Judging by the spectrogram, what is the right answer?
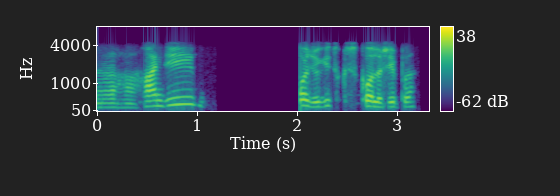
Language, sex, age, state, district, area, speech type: Punjabi, male, 18-30, Punjab, Gurdaspur, rural, conversation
